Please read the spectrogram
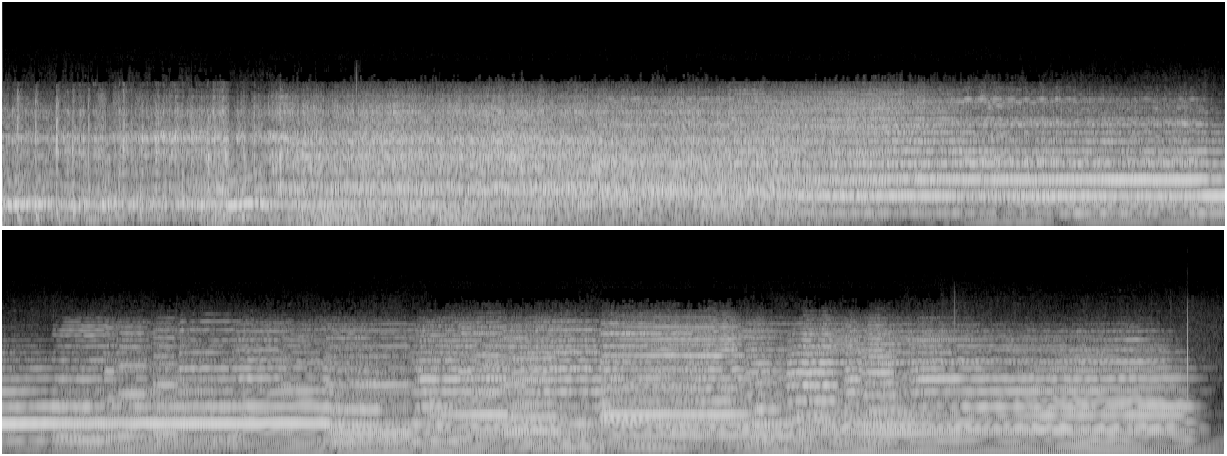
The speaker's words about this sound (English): Holmes played that note on the bagpipes until the house crashed in upon itself.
